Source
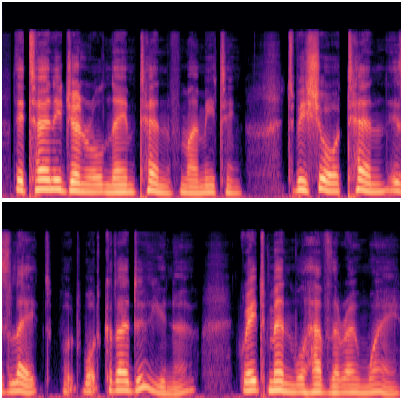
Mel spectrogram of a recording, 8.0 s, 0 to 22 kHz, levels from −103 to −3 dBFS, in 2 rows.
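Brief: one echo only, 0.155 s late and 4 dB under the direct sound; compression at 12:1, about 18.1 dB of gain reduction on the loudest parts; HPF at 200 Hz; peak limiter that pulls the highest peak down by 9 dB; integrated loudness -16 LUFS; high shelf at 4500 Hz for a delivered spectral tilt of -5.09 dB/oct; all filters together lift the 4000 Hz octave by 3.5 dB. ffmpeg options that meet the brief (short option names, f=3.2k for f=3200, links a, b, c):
-af "highpass=200,equalizer=f=4k:t=o:g=3,highshelf=f=4.5k:g=3,acompressor=threshold=-31dB:ratio=12,alimiter=level_in=3.5dB:limit=-24dB:level=0:latency=1,volume=-3.5dB,aecho=1:1:155:0.631,volume=21.5dB"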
